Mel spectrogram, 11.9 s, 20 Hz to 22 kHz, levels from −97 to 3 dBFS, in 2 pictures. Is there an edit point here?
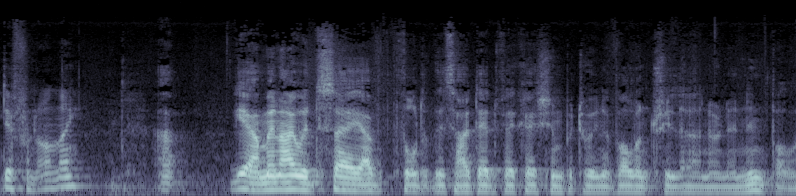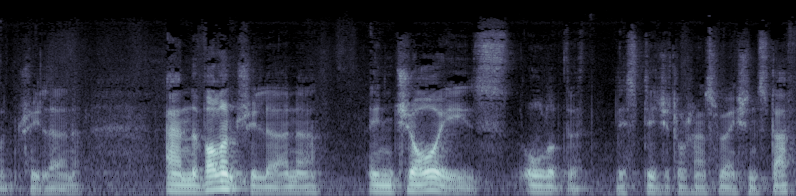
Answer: yes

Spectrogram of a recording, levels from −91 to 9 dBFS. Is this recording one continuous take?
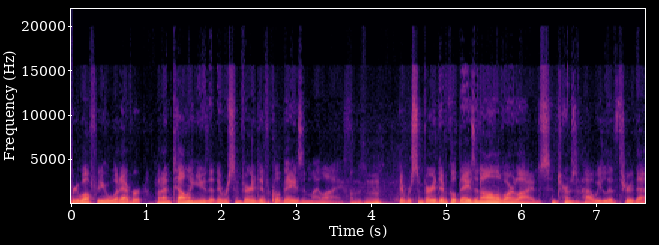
no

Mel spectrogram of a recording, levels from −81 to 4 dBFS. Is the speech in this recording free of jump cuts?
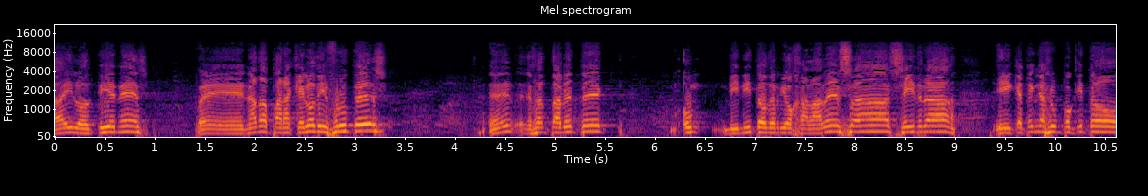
yes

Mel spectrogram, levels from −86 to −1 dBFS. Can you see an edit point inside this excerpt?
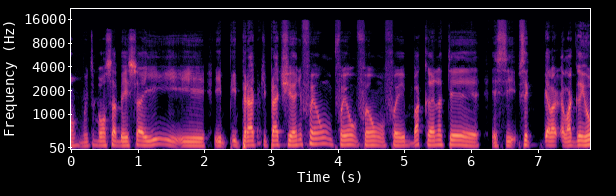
yes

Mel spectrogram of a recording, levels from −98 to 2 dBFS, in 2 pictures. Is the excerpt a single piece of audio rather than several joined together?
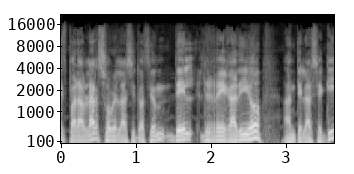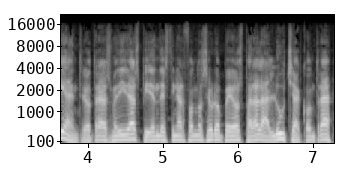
yes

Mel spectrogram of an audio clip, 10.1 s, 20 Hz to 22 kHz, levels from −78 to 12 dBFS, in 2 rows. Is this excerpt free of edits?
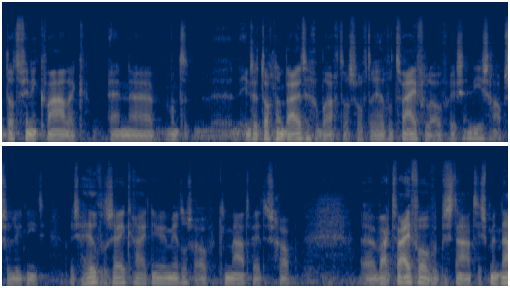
no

